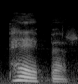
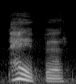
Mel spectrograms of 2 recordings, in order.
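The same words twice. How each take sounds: The two takes are said the same way.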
